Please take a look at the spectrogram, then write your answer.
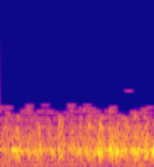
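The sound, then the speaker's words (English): A pump runs with a steady, continuous mechanical drone, a low-to-mid hum with slight rhythmic pulsing and no voices over it. “Still hear that pump?”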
